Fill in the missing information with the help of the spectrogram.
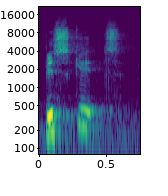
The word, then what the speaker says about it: biscuit: It's not biscuit, biscuit. It's just one vowel sound, and the vowel sound is I in the second syllable. So it's biscuit, biscuit. And the stress is on the first syllable, biscuit, biscuit.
